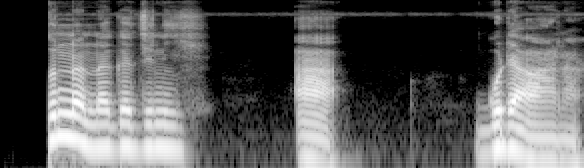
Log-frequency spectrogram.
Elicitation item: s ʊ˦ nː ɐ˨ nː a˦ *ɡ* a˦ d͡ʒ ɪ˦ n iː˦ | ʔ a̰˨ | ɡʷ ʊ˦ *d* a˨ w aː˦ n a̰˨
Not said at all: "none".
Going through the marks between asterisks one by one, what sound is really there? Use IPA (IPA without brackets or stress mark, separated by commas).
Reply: ɡ, d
